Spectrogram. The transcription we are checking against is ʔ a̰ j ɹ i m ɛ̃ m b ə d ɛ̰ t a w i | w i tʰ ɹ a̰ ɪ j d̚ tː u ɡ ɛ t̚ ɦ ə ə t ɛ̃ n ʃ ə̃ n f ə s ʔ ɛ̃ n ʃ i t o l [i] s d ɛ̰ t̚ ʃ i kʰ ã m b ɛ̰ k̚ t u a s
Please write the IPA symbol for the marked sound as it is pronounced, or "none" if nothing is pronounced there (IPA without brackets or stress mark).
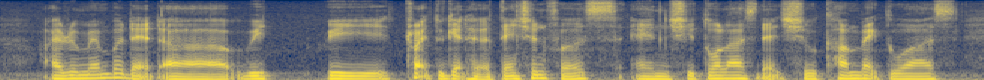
a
